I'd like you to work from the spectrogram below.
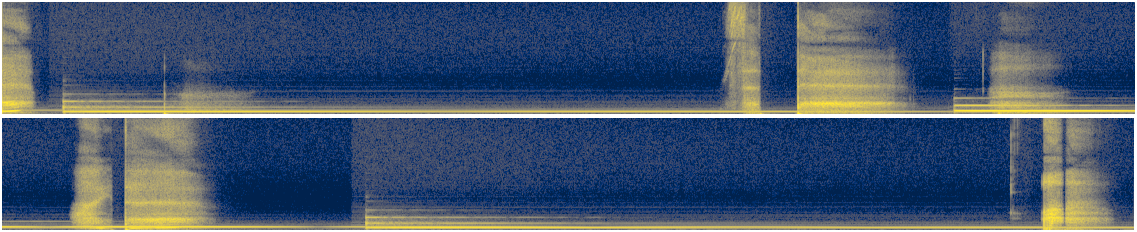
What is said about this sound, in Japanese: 呼吸をしてね。はい。吸って、吐いて。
